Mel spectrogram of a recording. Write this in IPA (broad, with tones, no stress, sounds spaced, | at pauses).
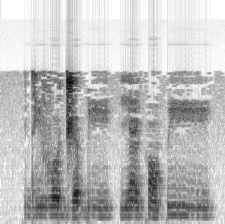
d i˧ v o˧ d͡ʒ ə˨ ɓ i˧ | j ɛ̃˨ k ɔ̃˨ p iː˦˨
